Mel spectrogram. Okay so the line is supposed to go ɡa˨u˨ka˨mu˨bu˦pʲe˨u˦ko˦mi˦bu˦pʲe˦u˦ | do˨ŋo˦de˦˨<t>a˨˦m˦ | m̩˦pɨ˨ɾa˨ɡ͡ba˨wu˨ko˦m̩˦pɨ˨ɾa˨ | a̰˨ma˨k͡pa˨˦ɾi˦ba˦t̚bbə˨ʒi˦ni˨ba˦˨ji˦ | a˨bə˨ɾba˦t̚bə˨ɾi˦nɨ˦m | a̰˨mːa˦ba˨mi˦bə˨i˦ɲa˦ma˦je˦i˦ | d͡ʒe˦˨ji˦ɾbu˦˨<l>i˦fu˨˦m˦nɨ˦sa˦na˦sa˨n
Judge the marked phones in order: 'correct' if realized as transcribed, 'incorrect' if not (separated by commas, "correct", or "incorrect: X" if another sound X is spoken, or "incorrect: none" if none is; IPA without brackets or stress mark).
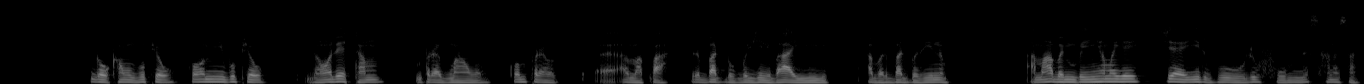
correct, incorrect: ɾ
